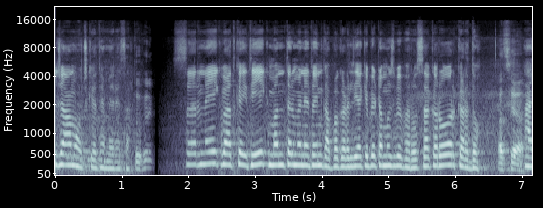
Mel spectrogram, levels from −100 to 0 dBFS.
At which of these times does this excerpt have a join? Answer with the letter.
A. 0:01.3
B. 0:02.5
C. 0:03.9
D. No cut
A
